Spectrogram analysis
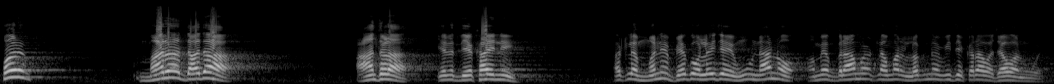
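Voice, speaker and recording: A man's voice: high-pitched, moderate pace, long pauses, long reverb tail. A man telling comic stories at a live folk show, acting out the dialogue. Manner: lively storyteller, acts out quoted dialogue. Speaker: folk humorist on stage. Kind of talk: live dayro storytelling.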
